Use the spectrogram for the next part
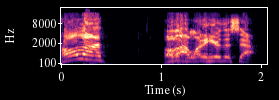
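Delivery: acted boss quieting the crowd; commanding interruption. Krampus halts the cheering elves.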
